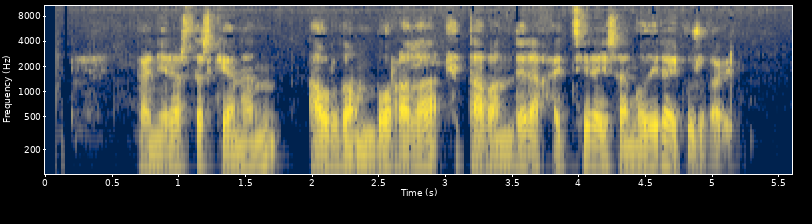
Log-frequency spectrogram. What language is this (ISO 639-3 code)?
eus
